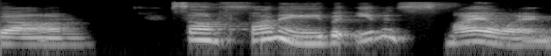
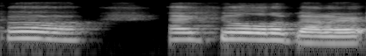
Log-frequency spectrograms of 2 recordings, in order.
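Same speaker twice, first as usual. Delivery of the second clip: put-on high, sheepish little-boy voice; imitating her son; 6 semitones higher, 3 dB louder than usual. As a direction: play the kid admitting he feels better, pitched up. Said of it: "He's like".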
